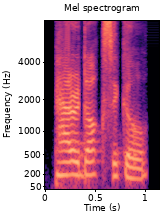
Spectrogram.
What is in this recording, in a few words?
"paradoxical", Indian; Dictionary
